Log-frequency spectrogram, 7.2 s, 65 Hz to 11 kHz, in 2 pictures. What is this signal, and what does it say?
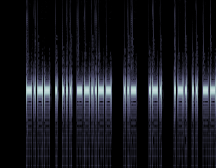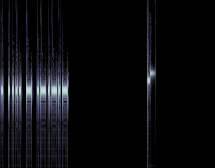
Morse code, heard as a keyed tone, about 40 wpm, 700 Hz. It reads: YES, U R RIGHT.
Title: Sentences from Top 500 Words and Abbreviations 40wpm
